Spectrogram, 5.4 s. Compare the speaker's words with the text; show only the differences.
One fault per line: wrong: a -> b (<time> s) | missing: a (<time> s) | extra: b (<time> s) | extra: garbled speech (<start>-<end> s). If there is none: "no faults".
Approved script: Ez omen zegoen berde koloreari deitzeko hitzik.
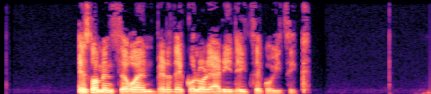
no faults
